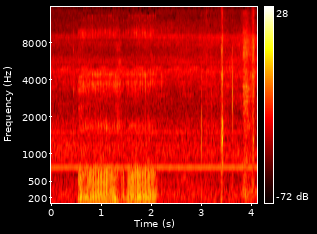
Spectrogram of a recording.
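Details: Pet dog asleep on a bed: one long, rough, low rattling snore lasting about a second and a half, then quiet with a few soft clicks and a steady faint electrical hum indoors.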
